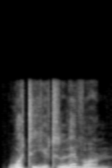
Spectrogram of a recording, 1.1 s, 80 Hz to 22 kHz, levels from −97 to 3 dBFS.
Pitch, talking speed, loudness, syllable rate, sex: 170 Hz, 320 wpm, -18 LUFS, 7.2 syllables/s, male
